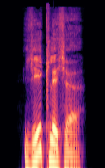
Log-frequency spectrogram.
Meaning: strong/mixed nominative/accusative feminine singular of jeglicher
- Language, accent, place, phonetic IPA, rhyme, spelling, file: German, Germany, Berlin, [ˈjeːklɪçə], -eːklɪçə, jegliche, De-jegliche.ogg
